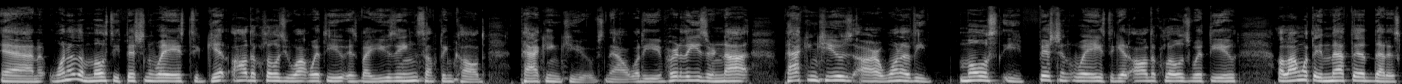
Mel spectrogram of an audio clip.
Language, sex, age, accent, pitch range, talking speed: English, male, 40-59, American, 140-170 Hz, 225 wpm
